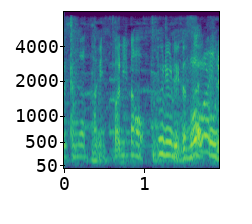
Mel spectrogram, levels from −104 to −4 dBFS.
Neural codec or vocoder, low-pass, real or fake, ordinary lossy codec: vocoder, 22.05 kHz, 80 mel bands, HiFi-GAN; 7.2 kHz; fake; none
